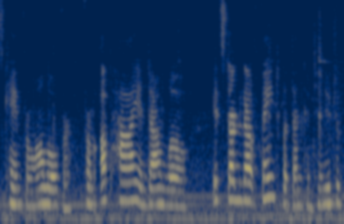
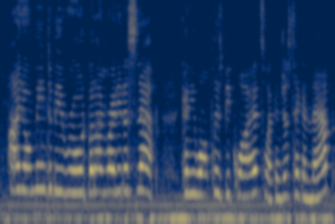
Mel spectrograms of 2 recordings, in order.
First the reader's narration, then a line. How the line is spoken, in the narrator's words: He had yelled it so loudly it was heard sea to sea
